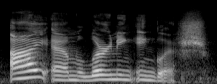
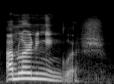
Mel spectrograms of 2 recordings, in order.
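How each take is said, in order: First: The first two words are said separately. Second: The first two words are contracted together. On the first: This is the textbook form. "Instead of saying" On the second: This sounds more like a native speaker. "It's just faster"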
